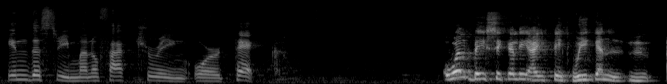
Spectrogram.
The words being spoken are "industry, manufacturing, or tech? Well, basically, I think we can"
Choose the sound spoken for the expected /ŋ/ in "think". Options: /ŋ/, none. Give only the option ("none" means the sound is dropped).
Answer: /ŋ/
